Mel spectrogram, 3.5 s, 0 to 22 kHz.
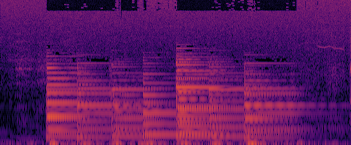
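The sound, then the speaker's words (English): Piano plays a measure of implied I, III, IV and V chords as a sequence of clear, ringing notes at a moderate, even pace. The tones overlap slightly and fade out at the end. “In measure 10, we have four different chords. We have an implied 1, 3, 4, and 5. And that's going to sound like this.”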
